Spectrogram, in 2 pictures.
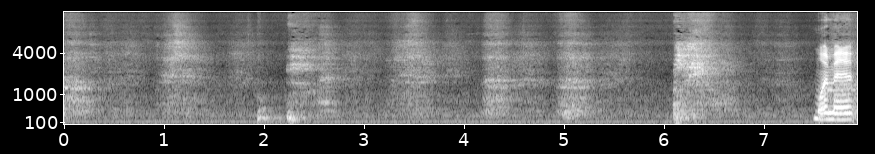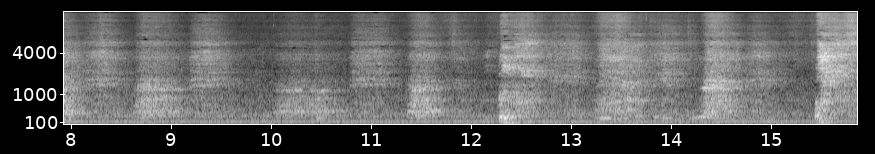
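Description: A man breathes out hard with each lift.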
